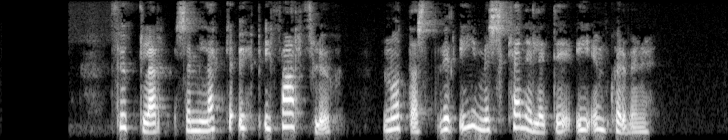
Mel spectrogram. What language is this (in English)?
Icelandic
